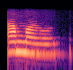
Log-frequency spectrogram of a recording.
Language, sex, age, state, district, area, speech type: Tamil, female, 30-45, Tamil Nadu, Madurai, rural, conversation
